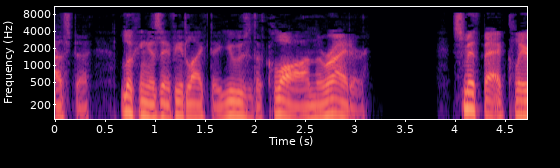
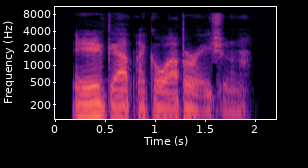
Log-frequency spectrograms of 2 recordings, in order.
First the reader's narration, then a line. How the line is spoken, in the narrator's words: he said in a low voice, his jaw working stiffly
